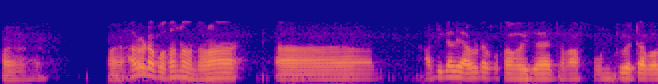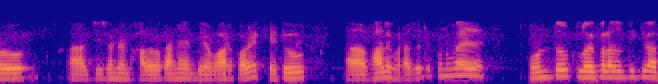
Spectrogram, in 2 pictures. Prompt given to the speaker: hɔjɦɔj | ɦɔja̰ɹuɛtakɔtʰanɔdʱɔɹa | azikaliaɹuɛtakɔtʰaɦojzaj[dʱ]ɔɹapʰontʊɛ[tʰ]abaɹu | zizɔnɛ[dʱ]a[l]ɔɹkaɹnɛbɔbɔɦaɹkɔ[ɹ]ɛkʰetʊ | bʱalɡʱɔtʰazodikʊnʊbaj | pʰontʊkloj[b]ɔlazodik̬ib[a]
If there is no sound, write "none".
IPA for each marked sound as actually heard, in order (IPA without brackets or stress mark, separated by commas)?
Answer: dʱ, t, bʱ, l, ɹ, p, a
